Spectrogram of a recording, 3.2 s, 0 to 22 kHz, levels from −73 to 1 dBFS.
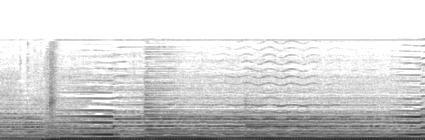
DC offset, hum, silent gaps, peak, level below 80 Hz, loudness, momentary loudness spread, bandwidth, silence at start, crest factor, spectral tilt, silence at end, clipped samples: under 0.1%; none; none; -2 dBFS; -34 dBFS; -17 LUFS; 3 LU; 16 kHz; 0 s; 14 dB; -6 dB/octave; 0 s; under 0.1%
